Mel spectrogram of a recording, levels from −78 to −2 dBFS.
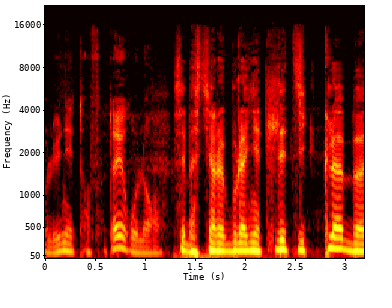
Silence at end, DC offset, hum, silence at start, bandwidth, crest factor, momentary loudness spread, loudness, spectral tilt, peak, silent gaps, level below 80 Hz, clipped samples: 0 s; under 0.1%; none; 0 s; 16 kHz; 18 dB; 13 LU; -23 LUFS; -6 dB/octave; -6 dBFS; none; -46 dBFS; under 0.1%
